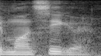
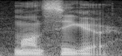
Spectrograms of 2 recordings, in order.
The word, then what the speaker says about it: Monsegur: do you say it I just say mon Seager mon Seager like Bo like Bob Seager yeah what would you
